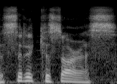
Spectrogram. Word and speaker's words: Psittacosaurus: Yeah, the only you just don't pronounce the P, the Psittacosaurus.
